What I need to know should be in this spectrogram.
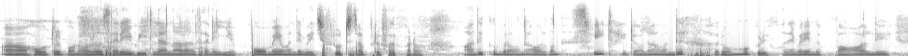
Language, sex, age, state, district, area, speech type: Tamil, female, 30-45, Tamil Nadu, Mayiladuthurai, rural, spontaneous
